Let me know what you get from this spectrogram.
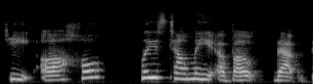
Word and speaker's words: Tiaho: It's spelled T-I-A as an apple, H-O, Tiaho.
